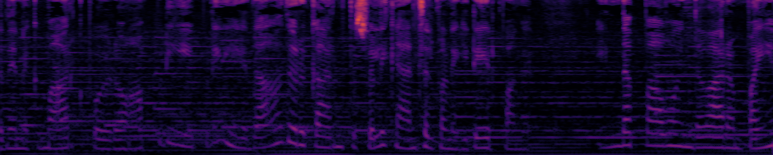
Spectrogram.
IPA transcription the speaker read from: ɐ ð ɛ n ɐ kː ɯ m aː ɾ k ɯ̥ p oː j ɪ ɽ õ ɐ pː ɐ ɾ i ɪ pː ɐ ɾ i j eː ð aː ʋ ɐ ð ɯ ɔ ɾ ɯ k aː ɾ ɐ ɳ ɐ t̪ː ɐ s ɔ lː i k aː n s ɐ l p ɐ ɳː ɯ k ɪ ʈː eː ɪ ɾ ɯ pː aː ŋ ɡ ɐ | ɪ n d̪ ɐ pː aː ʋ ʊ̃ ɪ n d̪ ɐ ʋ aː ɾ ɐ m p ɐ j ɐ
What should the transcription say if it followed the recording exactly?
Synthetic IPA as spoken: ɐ ð ɛ n ɐ kː ɯ m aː ɾ k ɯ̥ p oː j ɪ ɽ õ ɐ pː ɐ ɽ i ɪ pː ɐ ɽ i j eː ð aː ʋ ɐ ð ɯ ɔ ɾ ɯ k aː ɾ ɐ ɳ ɐ t̪ː ɐ s ɔ lː i k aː n s ɐ l p ɐ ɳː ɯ k ɪ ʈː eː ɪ ɾ ɯ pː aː ŋ ɡ ɐ | ɪ n d̪ ɐ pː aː ʋ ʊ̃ ɪ n d̪ ɐ ʋ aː ɾ ɐ m p ɐ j ɐ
